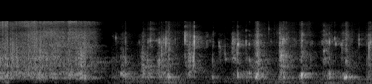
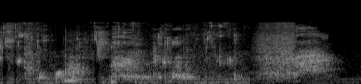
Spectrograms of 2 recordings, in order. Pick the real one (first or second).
second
